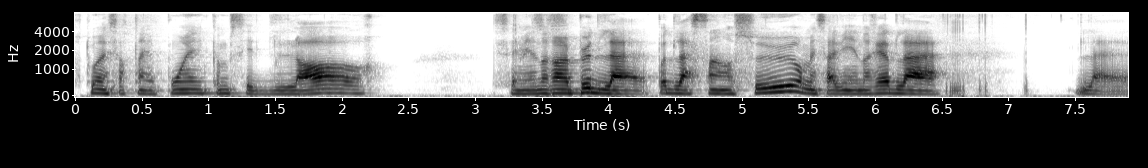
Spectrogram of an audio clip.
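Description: A man speaks fairly slowly at a medium pitch, with fairly even intonation. His speech has long, frequent pauses. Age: 20s. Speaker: podcast host, nursery worker. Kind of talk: casual interview.

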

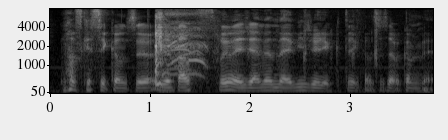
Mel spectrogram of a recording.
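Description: This man's fairly low voice comes through very fast amid noticeable background noise. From Quebec, Abitibi. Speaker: podcast guest. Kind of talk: casual chat.

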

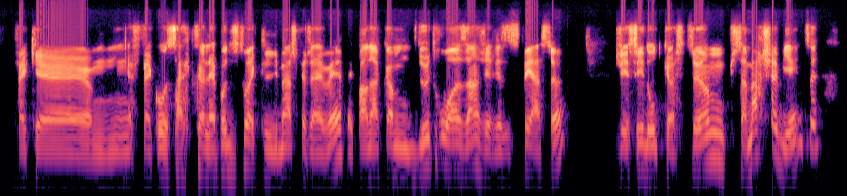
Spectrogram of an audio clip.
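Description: In a Quebec accent, a man speaks at a moderate pace and medium pitch with ordinary pitch variation, the sound dry and close with no echo against a quiet background. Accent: Québécois French. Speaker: clown. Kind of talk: casual chat.

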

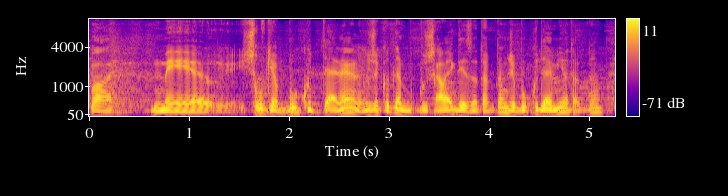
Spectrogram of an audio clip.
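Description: Over music in the background, a man with a fairly low pitch talks at a very fast pace with ordinary pitch variation. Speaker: musician in a band. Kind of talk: casual chat.

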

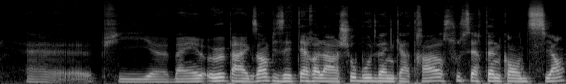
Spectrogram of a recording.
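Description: A man talks at a very slow pace with fairly even intonation on a very clean recording with a silent background. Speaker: ex-environmental activist. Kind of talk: interview.

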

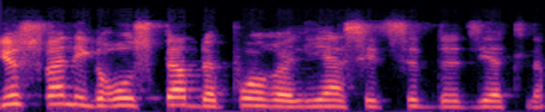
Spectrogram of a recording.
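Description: A woman talks in a normal speaking voice at a medium pitch, with ordinary pitch variation and a dry, close sound with no echo. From Quebec, Gaspésie (Matapédia Valley). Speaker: nutritionist. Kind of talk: casual interview.

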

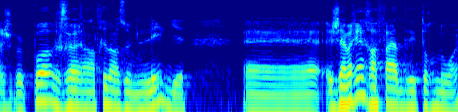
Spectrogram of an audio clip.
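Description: A man with a Quebec accent at a fairly slow pace, on a very clean recording with a silent background. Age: 20s. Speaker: podcast guest, close friend of host. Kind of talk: casual chat.

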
